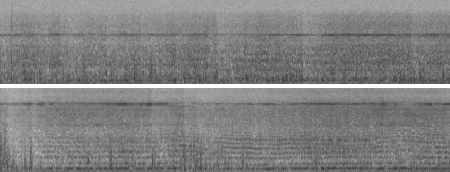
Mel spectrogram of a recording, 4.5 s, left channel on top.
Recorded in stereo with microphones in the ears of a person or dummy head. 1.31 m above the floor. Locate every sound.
Only background noise.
